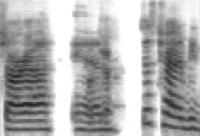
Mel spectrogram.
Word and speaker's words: ShaR4: So I know it can seem confusing, but it is just pronounced Shara, and just trying to be different.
